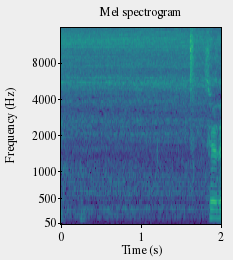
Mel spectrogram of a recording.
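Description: Whirlpool water softener running at the start of a manual recharge: a steady rushing hiss.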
